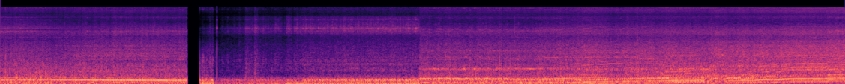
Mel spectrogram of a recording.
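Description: A race car engine roars loudly up close, its pitch rising and falling.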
